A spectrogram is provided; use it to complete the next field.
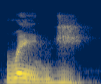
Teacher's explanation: also the the voiced consonant at the end in range e you want to feel your vocal cords vibrating at the end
